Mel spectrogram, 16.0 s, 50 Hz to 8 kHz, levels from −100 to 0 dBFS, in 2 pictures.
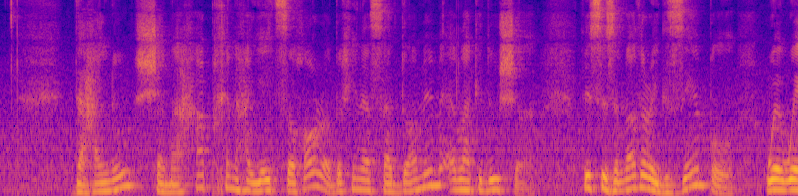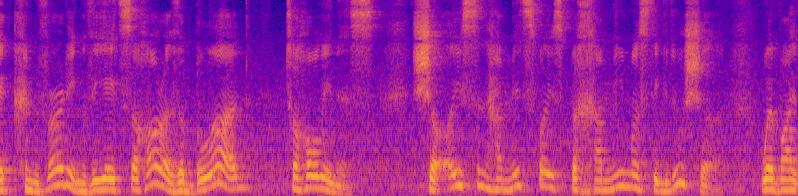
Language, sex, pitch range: English, male, 135-180 Hz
